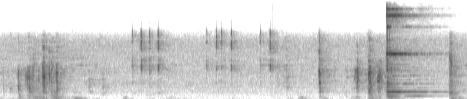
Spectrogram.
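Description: Faint computer mouse clicks while browsing folders in a file dialog, with a soft rustle at the start. Near the end comes a brief steady tone lasting under a second.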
